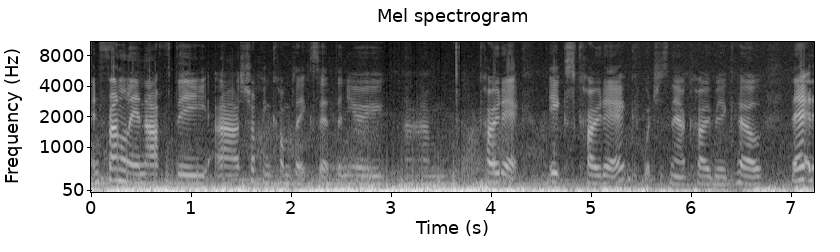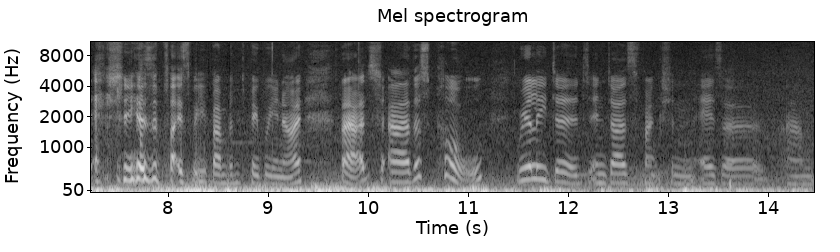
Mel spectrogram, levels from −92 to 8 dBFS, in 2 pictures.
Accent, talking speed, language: Australian, 175 wpm, English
